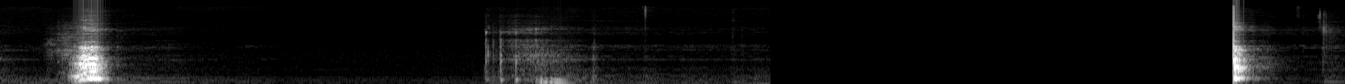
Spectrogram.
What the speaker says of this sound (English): Hear there, my dog barking in the background.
